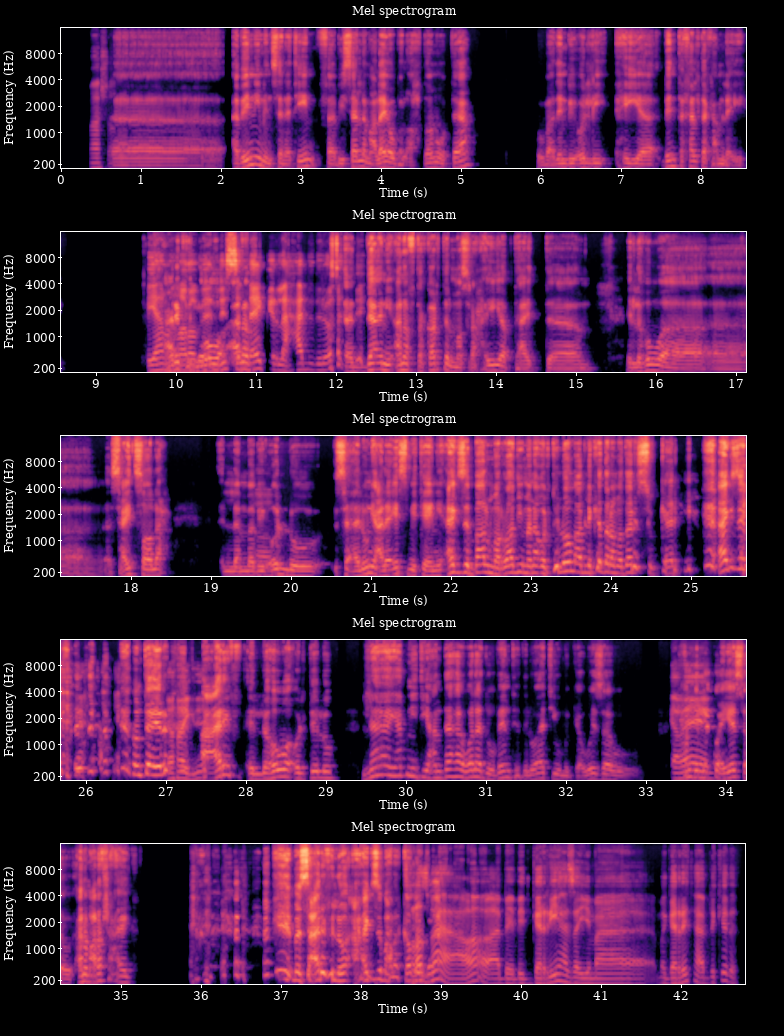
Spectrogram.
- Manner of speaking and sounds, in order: unintelligible speech; tapping; laughing while speaking: "لحد دلوقتي"; laugh; laughing while speaking: "ما أنا قُلت لهم قبل كده رمضان السكري، أكذب؟ قُمت قايل له"; laugh; laughing while speaking: "صحيح لا ما أكدبش"; laugh; laughing while speaking: "بس عارف اللي هو هاكذب على كَبَر بقى؟"
- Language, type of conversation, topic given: Arabic, podcast, إيه أكتر ذكرى مضحكة حصلتلك في رحلتك؟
